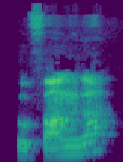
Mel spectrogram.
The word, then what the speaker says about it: Hufanga: Hufanga, I'm pretty sure is how you say his last name.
